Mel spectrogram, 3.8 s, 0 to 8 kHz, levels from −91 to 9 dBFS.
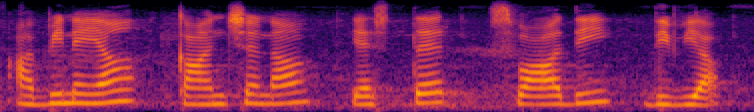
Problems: none marked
